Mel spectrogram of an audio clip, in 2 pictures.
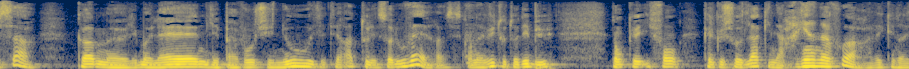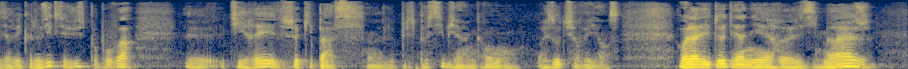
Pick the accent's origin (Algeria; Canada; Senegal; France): France; Provence-Alpes-Côte d'Azur; Peut-être que le chêne vert chez nous, dans le Vaucluse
